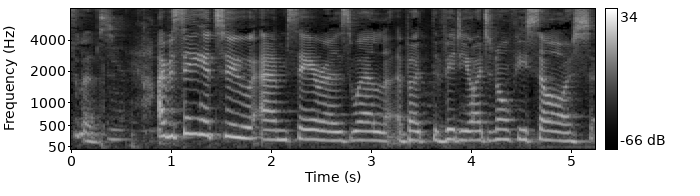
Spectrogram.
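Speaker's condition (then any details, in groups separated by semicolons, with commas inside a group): No condition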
